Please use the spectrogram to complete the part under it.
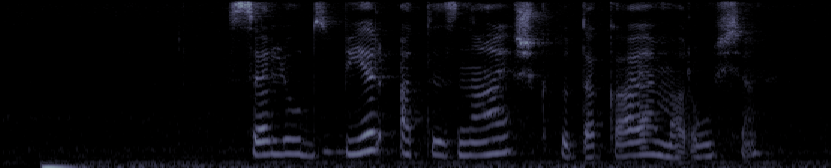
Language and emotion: Russian, neutral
